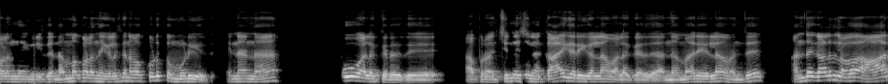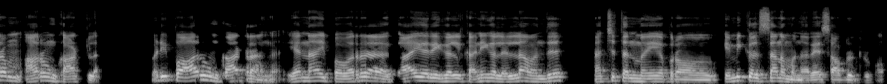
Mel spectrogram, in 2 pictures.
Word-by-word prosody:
குழந்தைகளுக்கு 125 Hz, 0 st, -1 dB
நம்ம 140 Hz, +5 st, +1 dB
குழந்தைகளுக்கு 135 Hz, +1 st, 0 dB
நம்ம 150 Hz, -1 st, -2 dB
குடுக்க 195 Hz, +1 st, +1 dB
முடியுது, 135 Hz, -1 st, +2 dB, 0.2 s
என்னன்னா, 130 Hz, -1 st, -1 dB, 0.8 s
பூ 180 Hz, -, +7 dB
வளர்க்கறது, 115 Hz, -7 st, +2 dB, 0.6 s
அப்புறம் 120 Hz, 0 st, -2 dB
சின்ன, 145 Hz, +1 st, +1 dB
சின்ன 140 Hz, -4 st, 0 dB
காய்கறிகள்லாம் 135 Hz, -5 st, +2 dB
வளர்க்கறது, 105 Hz, -2 st, 0 dB
அந்த 110 Hz, +1 st, 0 dB
மாரியெல்லாம் 135 Hz, +2 st, +1 dB
வந்து, 115 Hz, +5 st, -1 dB, 0.4 s
அந்த 155 Hz, +6 st, +2 dB
காலத்தில 195 Hz, -2 st, +1 dB
வக 170 Hz, -, +2 dB, 0.2 s
ஆரம், 180 Hz, -2 st, +1 dB, 0.2 s
ஆரம் 175 Hz, -5 st, 0 dB
காட்ல, 130 Hz, +1 st, -2 dB, 0.6 s
பட் 190 Hz, -, +2 dB
இப்ப 190 Hz, -, -1 dB
ஆர்வம் 200 Hz, -1 st, +1 dB
காட்டுறாங்க. 195 Hz, +6 st, -1 dB, 0.2 s
ஏன்னா 155 Hz, +1 st, -1 dB
இப்ப 140 Hz, -4 st, -2 dB
வர 145 Hz, -, -1 dB, 0.4 s
காய்கறிகள், 150 Hz, -5 st, +3 dB
கனிகள் 150 Hz, -2 st, +1 dB
எல்லாம் 145 Hz, +1 st, +1 dB
வந்து 135 Hz, +5 st, 0 dB, 0.4 s
நச்சுத்தன்மை, 140 Hz, 0 st, 0 dB
அப்புறம் 115 Hz, -4 st, -1 dB, 0.3 s
கெமிக்கல்ஸ் 155 Hz, +1 st, +1 dB
தான் 155 Hz, -, +2 dB
நம்ம 120 Hz, -5 st, 0 dB
நெறைய 110 Hz, +3 st, 0 dB
சாப்டுட்டுருக்கோம். 110 Hz, -1 st, -4 dB
135 Hz, 140 wpm, -20 LUFS, 125-155 Hz, 0.8 s, பூ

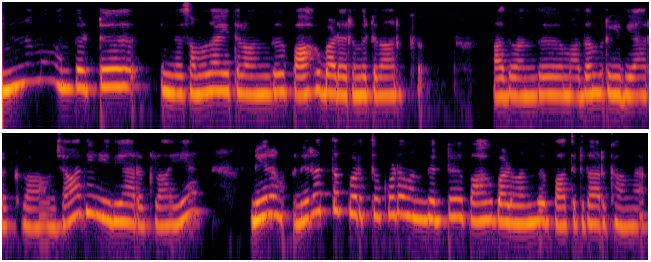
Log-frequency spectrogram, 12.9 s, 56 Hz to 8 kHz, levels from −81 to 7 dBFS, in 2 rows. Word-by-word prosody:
இன்னமும் 345 Hz, +7 st, +3 dB
வந்துட்டு, 275 Hz, 0 st, +2 dB, 0.6 s
இந்த 235 Hz, -2 st, +4 dB
சமுதாயத்தில 240 Hz, +1 st, +1 dB
வந்து, 220 Hz, +1 st, +1 dB, 0.2 s
பாகுபாடு 230 Hz, +1 st, +2 dB
இருந்துட்டு 215 Hz, 0 st, +1 dB
தான் 215 Hz, 0 st, -1 dB
இருக்கு. 220 Hz, 0 st, -12 dB, 0.8 s
அது 205 Hz, +1 st, -1 dB
வந்து, 205 Hz, +1 st, -2 dB, 0.3 s
மதம் 215 Hz, +2 st, 0 dB
ரீதியா 215 Hz, -1 st, 0 dB
இருக்கலாம், 215 Hz, 0 st, -7 dB, 0.2 s
ஜாதி 320 Hz, +9 st, -1 dB
ரீதியா 250 Hz, -3 st, +3 dB
இருக்கலாம். 220 Hz, 0 st, -5 dB
ஏன்? 370 Hz, +3 st, -9 dB, 0.6 s
நிறம் 305 Hz, +2 st, +4 dB, 0.2 s
நிறத்தைப் 370 Hz, +7 st, -1 dB
பொறுத்து 320 Hz, -1 st, -2 dB
கூட 330 Hz, +1 st, -1 dB
வந்துட்டு 275 Hz, +1 st, +1 dB, 0.2 s
பாகுபாடு 255 Hz, -1 st, +1 dB
வந்து 245 Hz, +2 st, +3 dB
பாத்துட்டு 225 Hz, +2 st, -4 dB
தான் 230 Hz, -1 st, -1 dB
இருக்காங்க. 215 Hz, -2 st, -5 dB
245 Hz, 130 wpm, -21 LUFS, 220-280 Hz, 0.8 s, இந்த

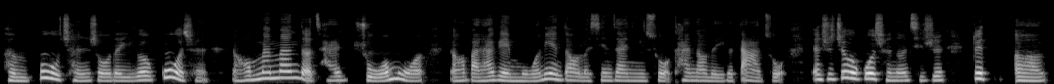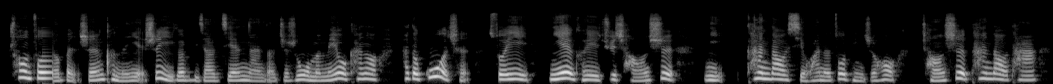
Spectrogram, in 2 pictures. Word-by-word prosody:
很 170 Hz, -4 st, -3 dB
不 295 Hz, -, +3 dB
成 175 Hz, -6 st, -6 dB
熟 175 Hz, -1 st, -2 dB
的 170 Hz, -1 st, -1 dB
一 165 Hz, 0 st, -6 dB
个 195 Hz, +1 st, +1 dB
过 305 Hz, +8 st, +3 dB
程， -, -, -9 dB, 0.2 s
然 170 Hz, -, -7 dB
后 200 Hz, -, -1 dB
慢 270 Hz, +7 st, +2 dB
慢 305 Hz, +1 st, +3 dB
地 -, -, +2 dB
才 185 Hz, +1 st, -7 dB
琢 175 Hz, -1 st, -1 dB
磨， 180 Hz, -11 st, +1 dB, 0.2 s
然 -, -, -5 dB
后 180 Hz, -, -4 dB
把 175 Hz, -3 st, -2 dB
它 180 Hz, +3 st, -1 dB
给 185 Hz, -3 st, +1 dB
磨 165 Hz, +1 st, -4 dB
炼 245 Hz, -3 st, +2 dB
到 190 Hz, -2 st, -2 dB
了 170 Hz, -1 st, -6 dB
现 180 Hz, +2 st, -6 dB
在 180 Hz, -1 st, -3 dB
你 170 Hz, -1 st, -6 dB
所 170 Hz, +1 st, -4 dB
看 185 Hz, -2 st, -7 dB
到 175 Hz, -1 st, -4 dB
的 160 Hz, -2 st, -5 dB
一 155 Hz, -, -9 dB
个 165 Hz, -, -6 dB
大 165 Hz, 0 st, -3 dB
作。 -, -, -7 dB, 0.2 s
但 230 Hz, -, 0 dB
是 240 Hz, +1 st, -2 dB
这 305 Hz, +6 st, +2 dB
个 275 Hz, -2 st, +9 dB
过 260 Hz, 0 st, +9 dB
程 195 Hz, -8 st, -3 dB
呢， 180 Hz, 0 st, -1 dB
其 185 Hz, -2 st, -9 dB
实 195 Hz, +1 st, -4 dB, 0.2 s
对 265 Hz, -1 st, +5 dB, 0.2 s
呃， 175 Hz, 0 st, -1 dB
创 310 Hz, -2 st, +4 dB
作 280 Hz, 0 st, +7 dB
者 -, -, -3 dB
本 180 Hz, -1 st, -4 dB
身 195 Hz, +4 st, 0 dB
可 235 Hz, -2 st, -1 dB
能 165 Hz, -4 st, -3 dB
也 175 Hz, -, -3 dB
是 285 Hz, -1 st, -1 dB
一 220 Hz, -, +1 dB
个 190 Hz, -1 st, 0 dB
比 185 Hz, -4 st, -8 dB
较 170 Hz, 0 st, -4 dB
艰 185 Hz, +3 st, -2 dB
难 160 Hz, -3 st, -6 dB
的， 155 Hz, -, -8 dB
只 175 Hz, -, -10 dB
是 195 Hz, +5 st, -7 dB
我 215 Hz, -1 st, +3 dB
们 180 Hz, -2 st, -1 dB
没 190 Hz, +3 st, -2 dB
有 265 Hz, 0 st, +5 dB
看 250 Hz, +1 st, -4 dB
到 235 Hz, -3 st, 0 dB, 0.2 s
它 270 Hz, -, -2 dB
的 255 Hz, -, +7 dB
过 340 Hz, +9 st, +5 dB
程， -, -, -9 dB, 0.2 s
所 230 Hz, -1 st, +3 dB
以 230 Hz, -3 st, +3 dB
你 235 Hz, +1 st, +4 dB
也 275 Hz, +1 st, +10 dB
可 235 Hz, -4 st, -2 dB
以 205 Hz, -2 st, +1 dB
去 220 Hz, +3 st, -5 dB
尝 175 Hz, -3 st, -6 dB
试 245 Hz, +4 st, +1 dB, 0.3 s
你 200 Hz, -1 st, -2 dB, 0.2 s
看 275 Hz, -2 st, +3 dB
到 240 Hz, -3 st, +3 dB
喜 200 Hz, -5 st, -4 dB
欢 175 Hz, +3 st, -6 dB
的 180 Hz, -1 st, -2 dB
作 245 Hz, +4 st, +1 dB
品 175 Hz, -6 st, -8 dB
之 175 Hz, -, -7 dB
后， 210 Hz, +2 st, -3 dB, 0.2 s
尝 175 Hz, 0 st, -3 dB
试 270 Hz, +8 st, +3 dB
看 260 Hz, +1 st, -2 dB
到 235 Hz, -4 st, +1 dB
它 205 Hz, 0 st, -6 dB
195 Hz, 285 characters per minute, -21 LUFS, 175-245 Hz, 0.3 s, 也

